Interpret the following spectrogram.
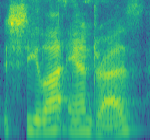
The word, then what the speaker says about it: Sheila Andres: Today's guest is Sheila Andres. Did I pronounce that correctly?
